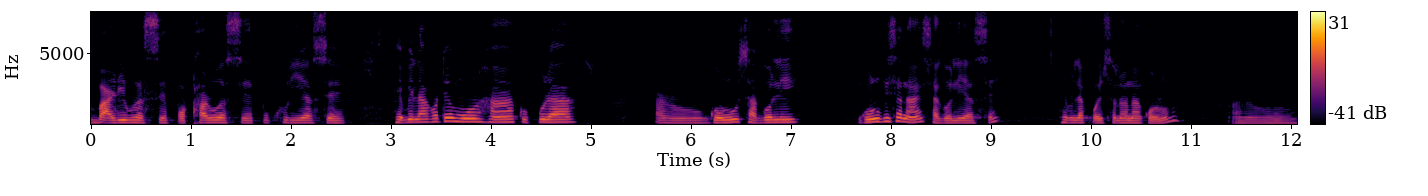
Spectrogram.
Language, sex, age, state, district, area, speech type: Assamese, female, 45-60, Assam, Dibrugarh, rural, spontaneous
